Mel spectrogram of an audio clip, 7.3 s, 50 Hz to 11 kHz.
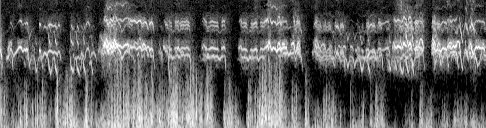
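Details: Begging common kestrel chicks at a Hungarian nest box in Tiszalök, June 26, as the mother delivers breakfast to five young; harsh trembling squeals in bursts, several overlapping, with strong low thuds and shuffling throughout.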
